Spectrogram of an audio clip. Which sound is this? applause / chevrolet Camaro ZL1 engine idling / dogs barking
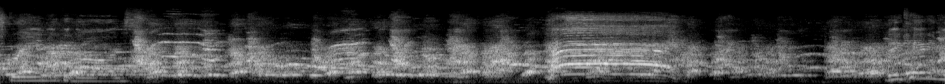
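dogs barking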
